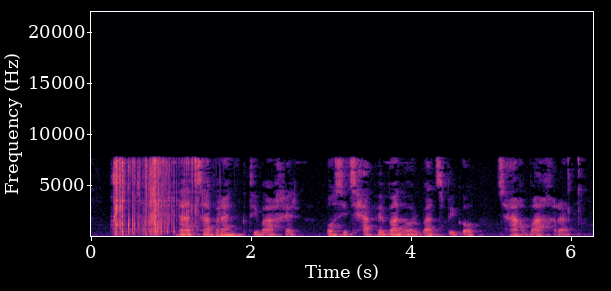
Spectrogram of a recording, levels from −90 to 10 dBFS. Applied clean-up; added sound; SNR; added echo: none; Crushing; -2 dB; none.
